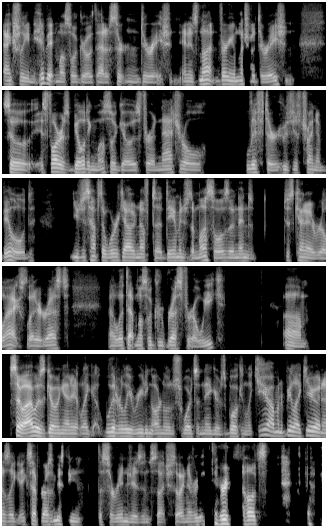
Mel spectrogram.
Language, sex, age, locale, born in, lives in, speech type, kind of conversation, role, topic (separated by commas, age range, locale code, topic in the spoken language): English, male, 40-44, en-US, United States, United States, conversation, podcast, guest, How do you balance physical and mental well-being in your daily life?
